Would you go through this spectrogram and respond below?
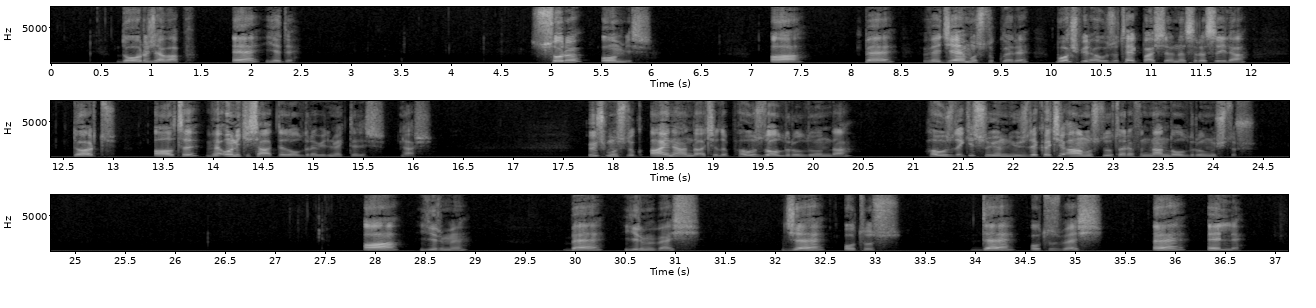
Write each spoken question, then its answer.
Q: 3 musluk aynı anda açılıp havuz doldurulduğunda havuzdaki suyun yüzde kaçı A musluğu tarafından doldurulmuştur?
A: Doğru cevap E 50.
